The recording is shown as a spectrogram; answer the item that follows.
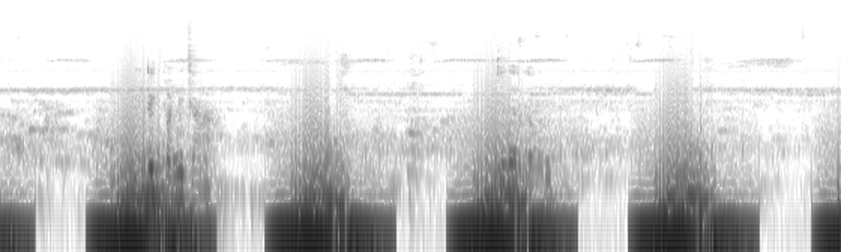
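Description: Deep, booming electronic pulses, four of them about one and a half to two seconds apart, each lasting over a second with near silence between, over a faint steady high tone: a spooky sound effect or music laid over a ghost detector app scene.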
